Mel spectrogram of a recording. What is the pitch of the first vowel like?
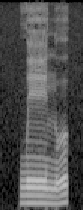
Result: low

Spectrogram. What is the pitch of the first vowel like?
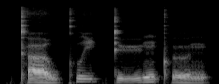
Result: low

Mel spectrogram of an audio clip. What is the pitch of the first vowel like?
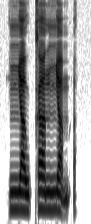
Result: low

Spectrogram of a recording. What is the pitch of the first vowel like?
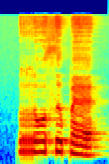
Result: high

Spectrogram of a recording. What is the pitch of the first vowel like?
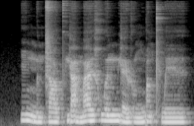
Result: falling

